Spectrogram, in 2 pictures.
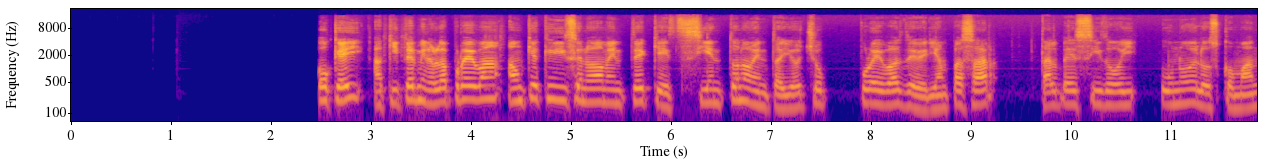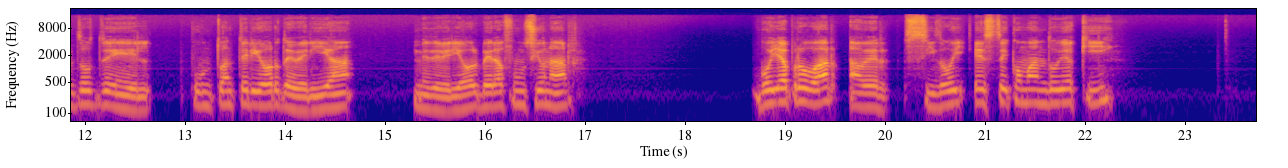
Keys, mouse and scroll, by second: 9.7 click, 13.4-14.0 scroll down 5, 14.6 scroll down 2, 15.4 scroll down 2, 16.1 scroll down 2, 16.9 scroll down 2, 20.7-23.3 drag.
